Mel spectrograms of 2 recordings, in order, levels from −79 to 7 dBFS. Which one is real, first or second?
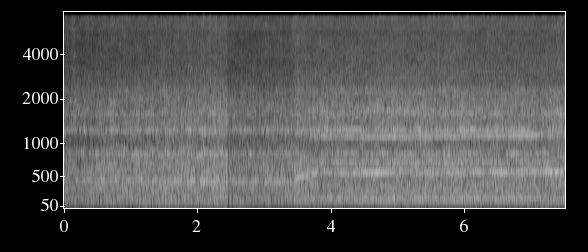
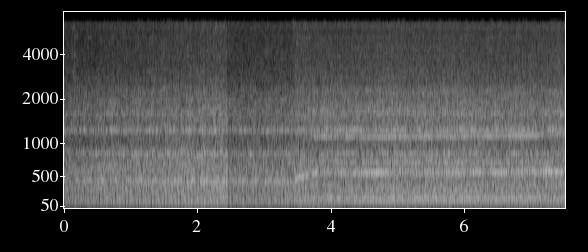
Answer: second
